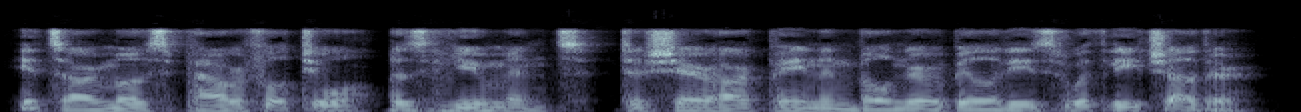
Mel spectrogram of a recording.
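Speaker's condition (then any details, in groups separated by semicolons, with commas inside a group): ALS, speech-generating device; cannot speak, eye-activated synthetic voice built from voice banking, types replies, silences while typing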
